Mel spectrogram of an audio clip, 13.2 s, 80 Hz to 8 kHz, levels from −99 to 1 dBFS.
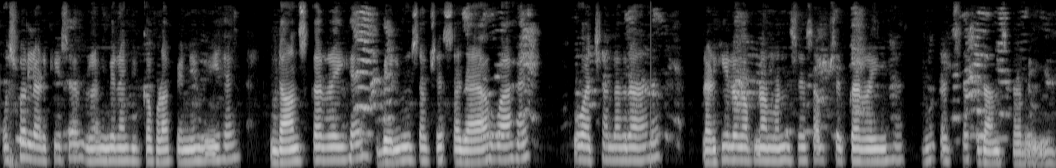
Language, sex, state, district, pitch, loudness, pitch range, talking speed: Hindi, female, Bihar, Bhagalpur, 180 Hz, -30 LUFS, 165-185 Hz, 185 wpm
